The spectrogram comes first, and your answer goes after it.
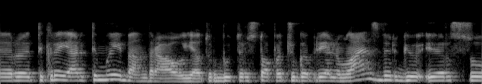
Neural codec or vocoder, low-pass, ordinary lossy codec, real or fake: none; 7.2 kHz; MP3, 48 kbps; real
